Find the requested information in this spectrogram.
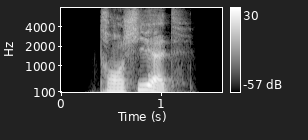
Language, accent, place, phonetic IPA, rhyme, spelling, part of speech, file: German, Germany, Berlin, [ˌtʁɑ̃ˈʃiːɐ̯t], -iːɐ̯t, tranchiert, verb, De-tranchiert.ogg
- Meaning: 1. past participle of tranchieren 2. inflection of tranchieren: third-person singular present 3. inflection of tranchieren: second-person plural present 4. inflection of tranchieren: plural imperative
